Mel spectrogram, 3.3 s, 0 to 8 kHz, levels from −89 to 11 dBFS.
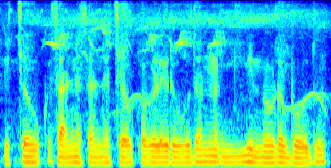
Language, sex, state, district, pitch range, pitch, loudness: Kannada, male, Karnataka, Koppal, 100-110 Hz, 105 Hz, -17 LUFS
